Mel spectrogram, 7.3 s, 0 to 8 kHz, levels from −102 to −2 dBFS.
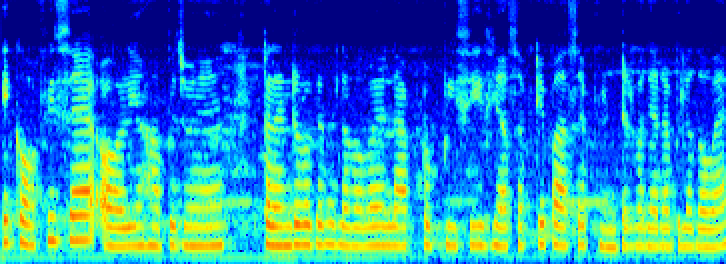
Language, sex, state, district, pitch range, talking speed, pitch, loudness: Hindi, female, Bihar, Saharsa, 215-230 Hz, 205 wpm, 220 Hz, -29 LUFS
